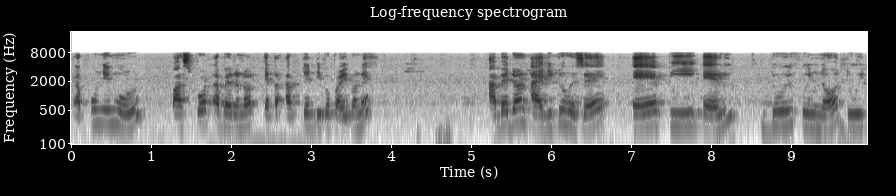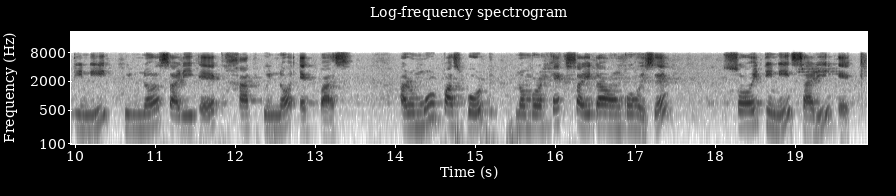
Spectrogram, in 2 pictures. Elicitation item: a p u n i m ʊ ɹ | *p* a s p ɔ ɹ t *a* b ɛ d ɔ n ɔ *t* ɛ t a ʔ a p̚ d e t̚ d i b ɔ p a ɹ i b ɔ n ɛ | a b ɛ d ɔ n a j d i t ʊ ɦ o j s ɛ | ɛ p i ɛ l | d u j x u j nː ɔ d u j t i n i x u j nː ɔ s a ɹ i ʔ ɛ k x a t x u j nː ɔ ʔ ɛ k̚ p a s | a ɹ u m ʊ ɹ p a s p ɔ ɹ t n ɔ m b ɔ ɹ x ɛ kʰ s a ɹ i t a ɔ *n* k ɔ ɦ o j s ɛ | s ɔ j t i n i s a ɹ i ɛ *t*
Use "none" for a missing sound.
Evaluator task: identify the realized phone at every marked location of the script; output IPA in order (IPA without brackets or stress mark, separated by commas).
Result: p, a, t, ŋ, k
